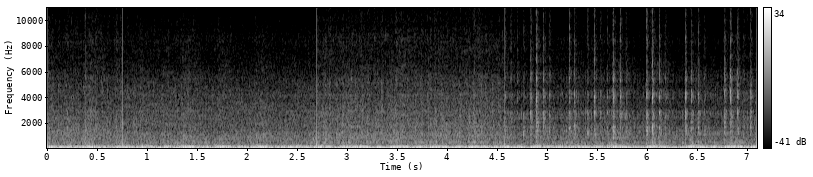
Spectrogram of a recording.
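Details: 2019 Harley-Davidson Street Glide with Thunder Max wideband tuner replacing the ECM: deep, even low V-twin rumble idling loudly through the exhaust, no knocks or ticks; normal healthy idle.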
